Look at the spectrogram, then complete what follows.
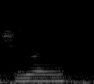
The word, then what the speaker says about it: Schiele: I'm sure a lot of people know him, or it could be pronounced Schiele as well, but my teacher said Schiele.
